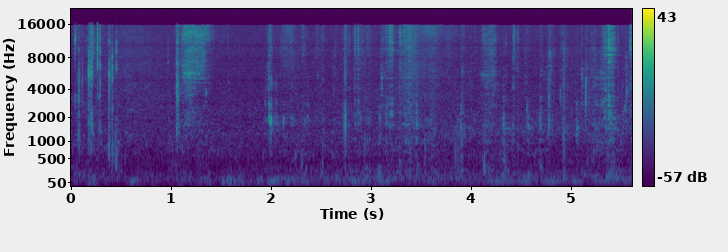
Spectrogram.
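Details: Toby, an 11-week-old Boston Terrier puppy, eats his first raw dinner of beef with veggies and yogurt: quiet, irregular wet chewing and biting clicks in quick bursts, with a soft room background.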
